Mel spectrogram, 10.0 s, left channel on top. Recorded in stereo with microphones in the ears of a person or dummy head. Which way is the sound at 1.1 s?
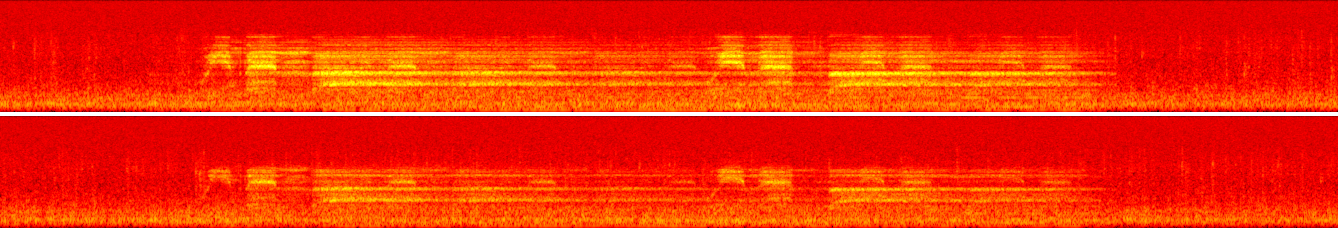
80° left.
